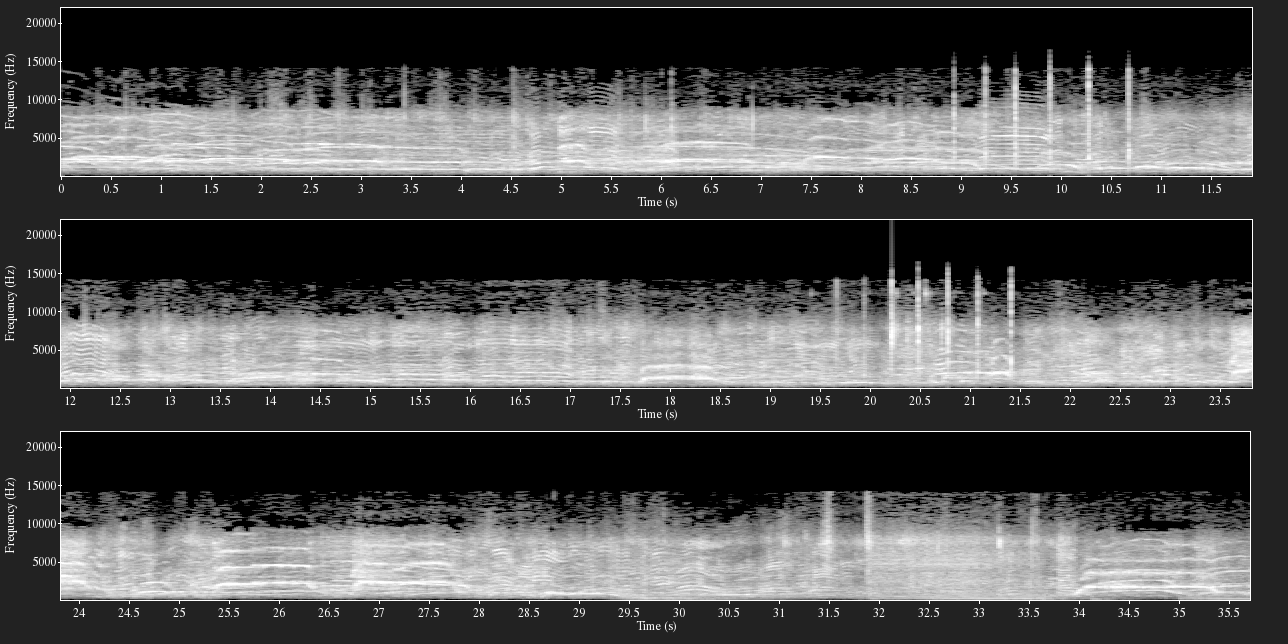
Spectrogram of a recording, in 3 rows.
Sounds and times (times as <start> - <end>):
Speech: 8.4 - 35.7.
